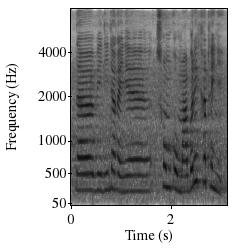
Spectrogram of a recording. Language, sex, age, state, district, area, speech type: Bodo, female, 45-60, Assam, Kokrajhar, urban, spontaneous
